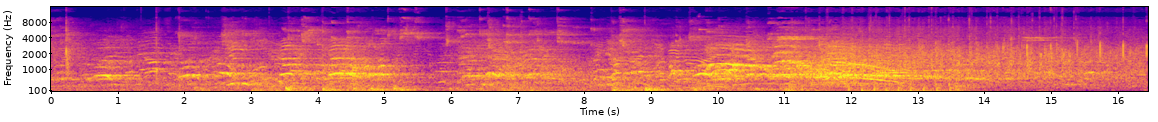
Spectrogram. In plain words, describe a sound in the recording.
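A crowd of spectators chatters and cheers in a large echoing gym.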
